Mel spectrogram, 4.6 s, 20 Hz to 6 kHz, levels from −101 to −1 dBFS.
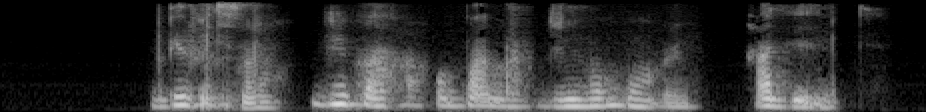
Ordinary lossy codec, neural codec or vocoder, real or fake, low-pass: AAC, 24 kbps; autoencoder, 22.05 kHz, a latent of 192 numbers a frame, VITS, trained on one speaker; fake; 5.4 kHz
